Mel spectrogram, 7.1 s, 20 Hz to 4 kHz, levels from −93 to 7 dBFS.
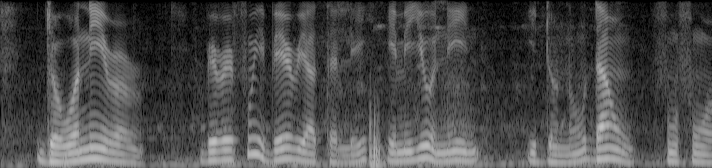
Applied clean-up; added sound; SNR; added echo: none; Train; 18 dB; none.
